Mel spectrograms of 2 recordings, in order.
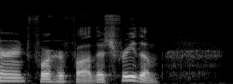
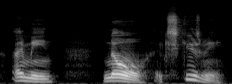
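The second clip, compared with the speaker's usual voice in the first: plain reading voice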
